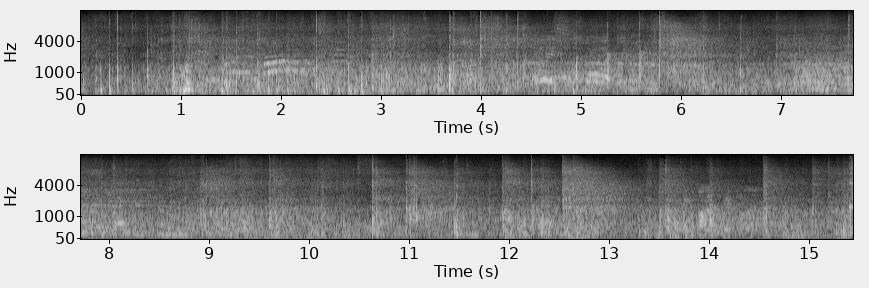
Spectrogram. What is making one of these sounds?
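Young players shout in a large echoing hall.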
